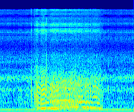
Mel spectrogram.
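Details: Sakura, a veteran pug, snoring loudly: one drawn-out, low, buzzy snore lasting about a second, with a steady low electrical hum underneath.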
